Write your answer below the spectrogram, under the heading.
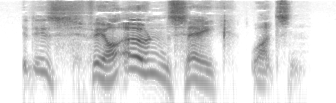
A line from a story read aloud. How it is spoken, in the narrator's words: croaked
